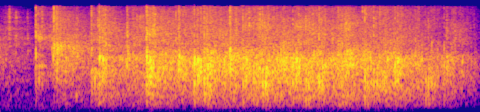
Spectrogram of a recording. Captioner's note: applause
